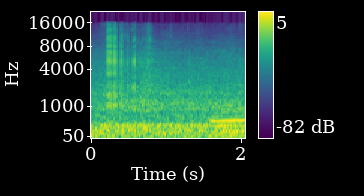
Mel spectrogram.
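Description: Steady low background rumble with a brief crackle about a quarter second in; a held vocal hum begins near the end.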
